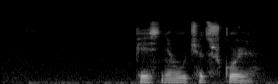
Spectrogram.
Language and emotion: Russian, neutral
